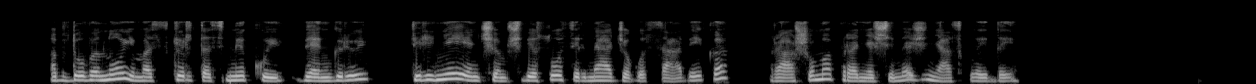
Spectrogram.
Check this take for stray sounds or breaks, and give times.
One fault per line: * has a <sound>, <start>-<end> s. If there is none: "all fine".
all fine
